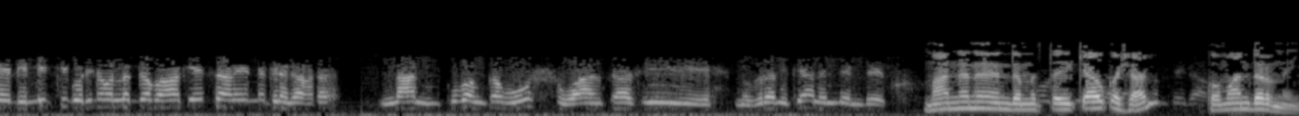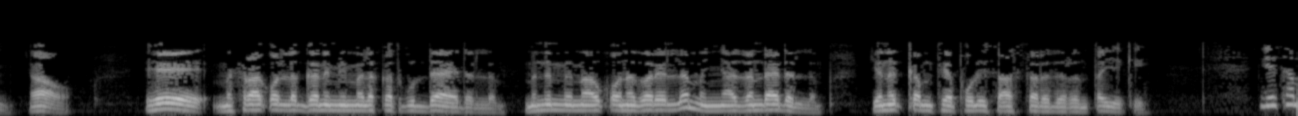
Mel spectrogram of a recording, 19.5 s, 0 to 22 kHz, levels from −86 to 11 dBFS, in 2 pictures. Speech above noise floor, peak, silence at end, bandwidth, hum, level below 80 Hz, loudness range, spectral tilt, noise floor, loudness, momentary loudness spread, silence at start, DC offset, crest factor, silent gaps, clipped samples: 43 dB; -4 dBFS; 0 s; 5.8 kHz; none; -60 dBFS; 6 LU; -4 dB/octave; -67 dBFS; -24 LUFS; 14 LU; 0 s; under 0.1%; 22 dB; none; under 0.1%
